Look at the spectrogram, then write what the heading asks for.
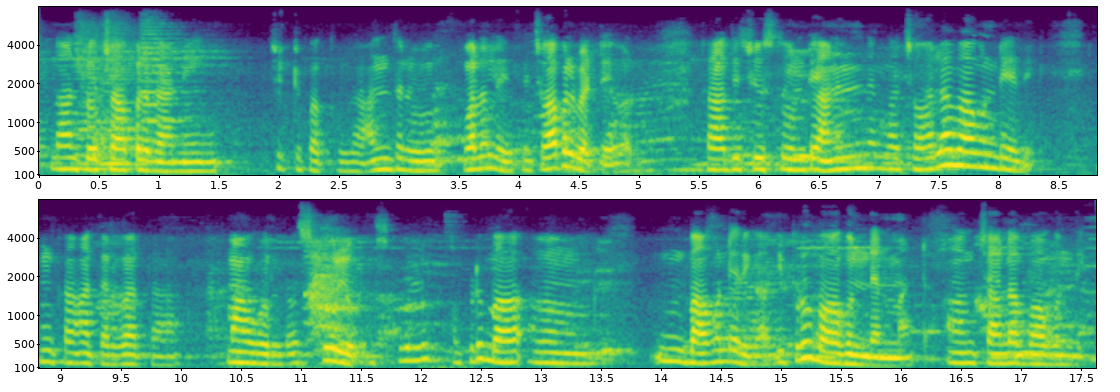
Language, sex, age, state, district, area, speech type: Telugu, female, 45-60, Andhra Pradesh, Sri Balaji, rural, spontaneous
